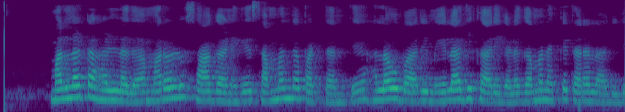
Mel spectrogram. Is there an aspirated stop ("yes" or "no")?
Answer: no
